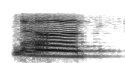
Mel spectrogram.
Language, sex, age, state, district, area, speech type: Kannada, female, 60+, Karnataka, Gadag, rural, conversation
